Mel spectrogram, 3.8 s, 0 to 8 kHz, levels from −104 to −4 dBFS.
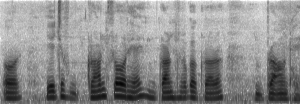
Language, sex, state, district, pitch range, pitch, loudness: Hindi, male, Arunachal Pradesh, Longding, 110-130 Hz, 120 Hz, -18 LUFS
